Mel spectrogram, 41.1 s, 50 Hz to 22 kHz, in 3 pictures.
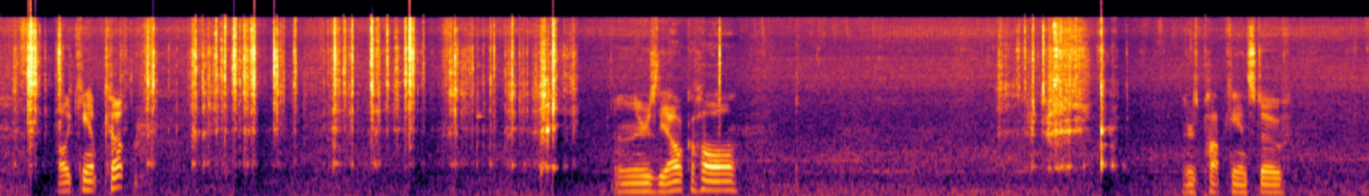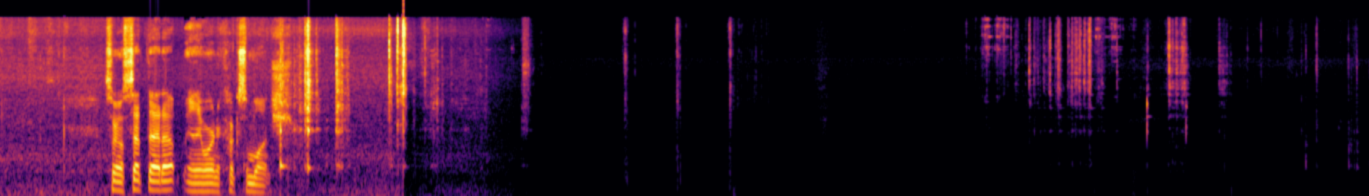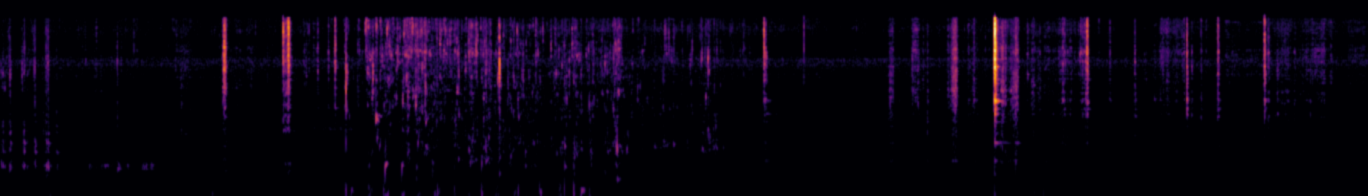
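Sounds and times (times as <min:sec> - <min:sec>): water pouring into metal cup: 0:31.0 - 0:34.7.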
